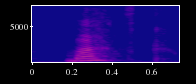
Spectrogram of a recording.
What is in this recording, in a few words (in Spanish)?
dos, Mixe, Mujer; INALI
